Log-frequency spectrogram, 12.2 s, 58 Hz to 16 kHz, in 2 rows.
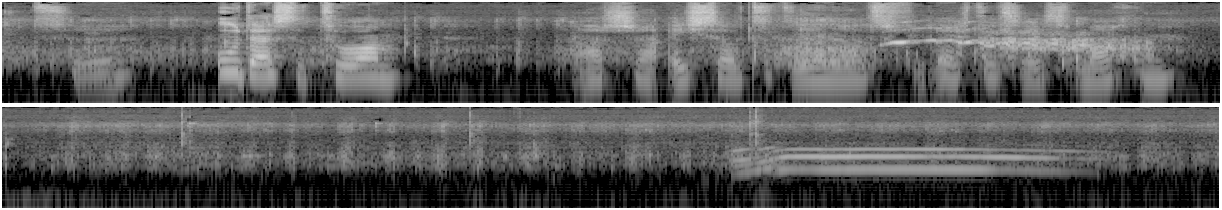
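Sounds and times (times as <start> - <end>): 
speech: 0.4 - 2.1, 2.8 - 6.0
video game wolf howling: 9.7 - 11.7.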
